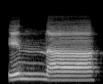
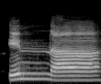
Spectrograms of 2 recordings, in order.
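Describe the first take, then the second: First: The nasal n sound is cut short. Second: The nasal n sound is cut short.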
